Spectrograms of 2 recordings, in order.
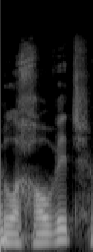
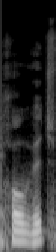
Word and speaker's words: Blachowicz: After having stood up last night to watch that the Izzy fight, the Israel Adesanya fight against John Popovich, Polish power. – Blachowicz, right? – Blachowicz, facts. Sorry, I mispronounced it.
